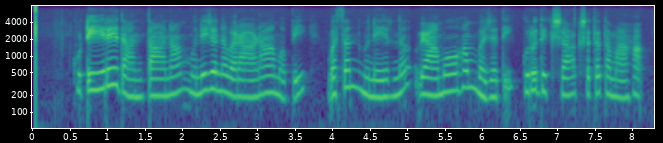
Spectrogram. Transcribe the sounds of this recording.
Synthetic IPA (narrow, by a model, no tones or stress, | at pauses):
kuʈiːɾeːd̪aːnt̪aːnaːmːunid͡ʒɐnɐʋɐɾaːɳaːmɐpi | ʋɐsɐnmuniːɾnɐʋjaːmoːɦɐmbʱɐd͡ʒɐt̪ḭɡ̥uɾud̪ikʂaːkʂɐt̪ɐt̪ɐmaːɦɐ̆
